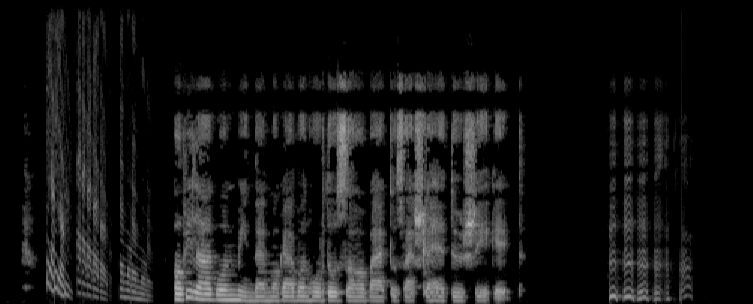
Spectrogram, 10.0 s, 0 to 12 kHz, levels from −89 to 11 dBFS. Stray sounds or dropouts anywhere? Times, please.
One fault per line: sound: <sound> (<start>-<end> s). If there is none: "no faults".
sound: chirp (0.6-2.1 s)
sound: laugh (8.1-9.3 s)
